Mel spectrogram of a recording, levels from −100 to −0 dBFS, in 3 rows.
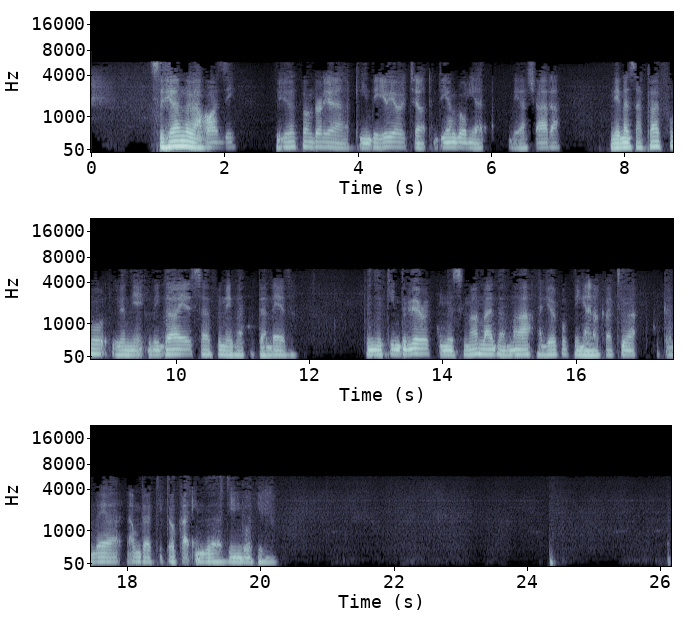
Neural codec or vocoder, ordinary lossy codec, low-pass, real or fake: codec, 16 kHz, 0.5 kbps, X-Codec, HuBERT features, trained on general audio; MP3, 24 kbps; 7.2 kHz; fake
